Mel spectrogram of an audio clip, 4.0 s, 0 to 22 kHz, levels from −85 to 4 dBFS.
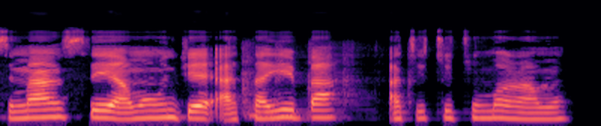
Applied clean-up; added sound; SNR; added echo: neural mask model DeepFilterNet 3.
